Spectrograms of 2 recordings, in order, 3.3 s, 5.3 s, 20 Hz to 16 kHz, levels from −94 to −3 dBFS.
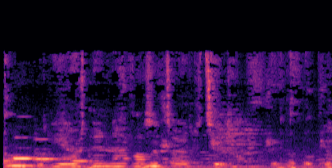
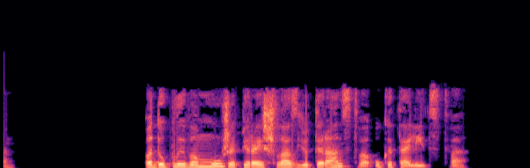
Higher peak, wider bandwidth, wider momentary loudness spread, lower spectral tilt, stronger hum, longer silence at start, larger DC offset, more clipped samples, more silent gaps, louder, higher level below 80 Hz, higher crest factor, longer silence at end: second, -8 dBFS vs -2 dBFS; first, 11.5 kHz vs 8.4 kHz; first, 18 LU vs 10 LU; first, -5.5 dB/octave vs -4 dB/octave; neither; about the same, 0.05 s vs 0.05 s; neither; neither; second, none vs 0.27-1.45 s; second, -27 LUFS vs -18 LUFS; about the same, -56 dBFS vs -56 dBFS; about the same, 18 dB vs 18 dB; second, 0 s vs 0.65 s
